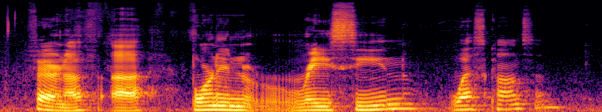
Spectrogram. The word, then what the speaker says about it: Racine: Born in Racine, Wisconsin? Your pronunciation is pretty bad, but Racine.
